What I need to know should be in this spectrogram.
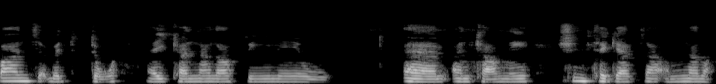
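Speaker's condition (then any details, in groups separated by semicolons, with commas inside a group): Cerebral palsy; unable to walk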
